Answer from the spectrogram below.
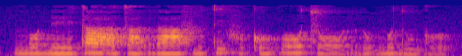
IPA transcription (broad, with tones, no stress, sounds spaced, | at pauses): ŋ o˨ n eː˨ t aː˦˨ t a˨ r aː˨ f i˨ t ĩ˦ f ʊ˨ kʼ u˨ ɓ oː˦ t͡s oː˨ r u˨ ŋ ʊ˦ d ũ˨ ɡ ʊ˨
